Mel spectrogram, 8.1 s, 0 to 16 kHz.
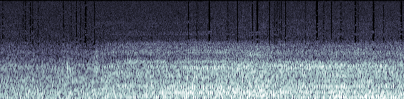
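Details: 2019 Honda XRE300 riding; steady engine drone under road and wind rush with no chain slap or clatter; normal riding sound.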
